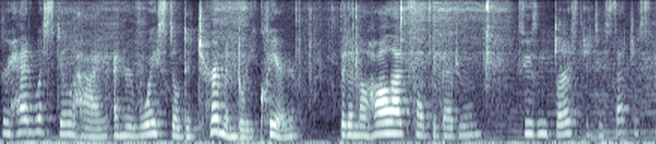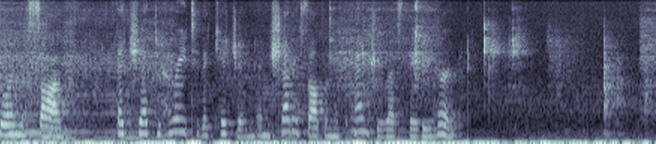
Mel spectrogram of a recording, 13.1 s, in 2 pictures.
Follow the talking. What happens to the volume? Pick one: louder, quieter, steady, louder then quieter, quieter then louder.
quieter.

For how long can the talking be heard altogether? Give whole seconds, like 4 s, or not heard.
11 s.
